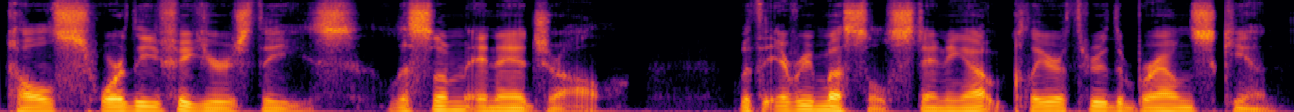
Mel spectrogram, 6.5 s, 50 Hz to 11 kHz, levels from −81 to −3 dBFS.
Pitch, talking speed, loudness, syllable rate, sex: 95 Hz, 160 wpm, -17 LUFS, 5.0 syllables/s, male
